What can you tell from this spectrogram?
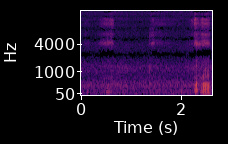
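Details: A 15-week-old blue nose pit bull puppy sleeping with open eyes: two brief, low, rough snorting snores near the end, after quiet room noise. Snoring and snorting during sleep.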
